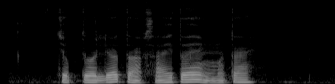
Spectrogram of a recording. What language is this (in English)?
Kalenjin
